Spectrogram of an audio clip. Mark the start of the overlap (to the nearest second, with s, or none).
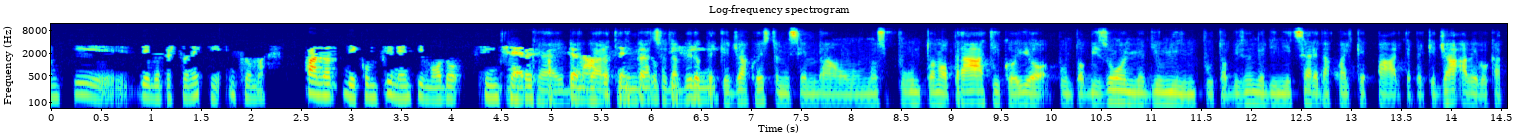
5 s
